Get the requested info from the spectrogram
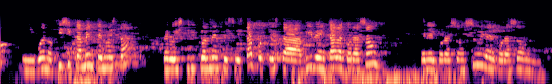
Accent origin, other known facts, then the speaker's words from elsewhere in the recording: Uruguay; Yo soy, no voy a decir que soy uruguaya, pero parte de mi vida, yo vine muy jovencita. Entonces me crié acá, ¿no?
